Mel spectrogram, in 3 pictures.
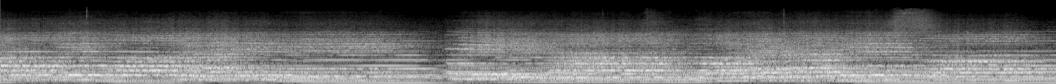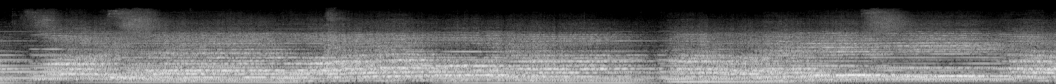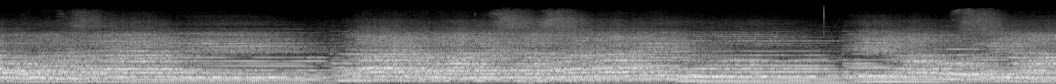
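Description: Choir singing sacred music in a church, in phrases of a few seconds with short breaks between, over sustained low accompanying notes.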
